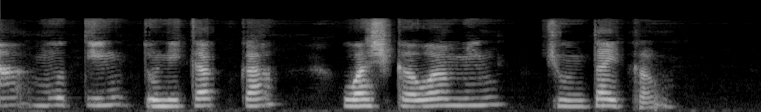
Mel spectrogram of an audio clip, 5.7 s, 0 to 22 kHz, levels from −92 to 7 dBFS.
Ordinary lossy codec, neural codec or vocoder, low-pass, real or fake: AAC, 32 kbps; codec, 32 kHz, 1.9 kbps, SNAC; 10.8 kHz; fake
